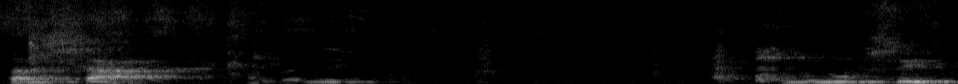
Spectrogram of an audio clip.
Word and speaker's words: Lashawan: I believe it's Lashawan. I believe. We'll see right now. 9. Number 9. It's Lashawan. Alright, that's how it's pronounced, that's how it's spelled.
